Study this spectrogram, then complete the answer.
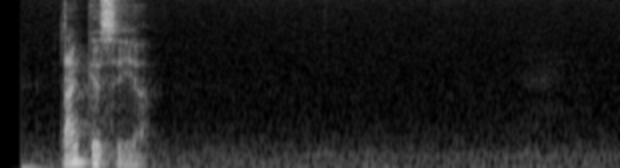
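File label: pronunciation danke sehr, German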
